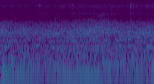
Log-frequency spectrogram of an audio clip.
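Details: Honey bees around a frame holding a queen, used to start a new colony; an even, continuous droning hum with a low steady undertone.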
